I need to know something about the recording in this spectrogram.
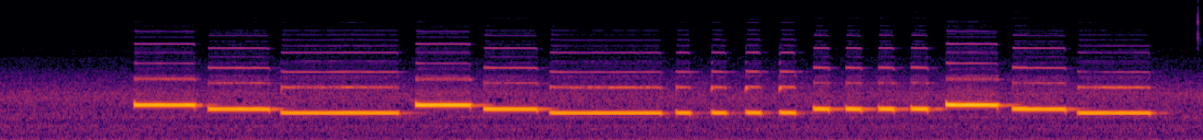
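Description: Plastic soprano recorder playing a simple three-note tune on B, A and G: B-A-G held, B-A-G again, then four quick G's, four quick A's, and a closing B-A-G. Each note is tongued so it sounds separate. The tune starts about a second and a half in.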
